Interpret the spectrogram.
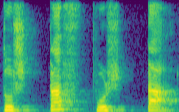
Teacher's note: വിസർഗം പിന്നെ തുഷ്ടഹ കഴിഞ്ഞിട്ട് പ വന്നിരിക്കുന്നു അവിടെ നമ്മൾ ഫ ചൊല്ലും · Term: ഉപദ്മാനീയം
